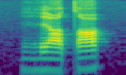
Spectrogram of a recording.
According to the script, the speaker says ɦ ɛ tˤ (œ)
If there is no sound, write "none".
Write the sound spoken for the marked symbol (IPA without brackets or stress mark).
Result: œ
